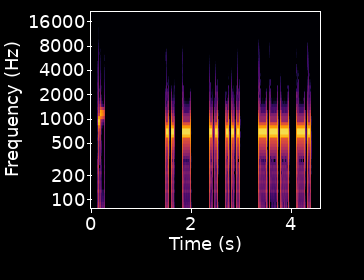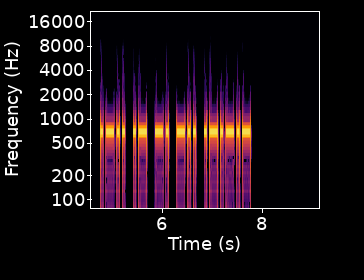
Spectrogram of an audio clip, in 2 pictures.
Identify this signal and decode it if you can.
Morse code, heard as a keyed tone, about 22 wpm, 700 Hz. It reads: IT IS ON LAND.
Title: Sentences from Top 1000 Words - Review Part 1 - 22wpm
